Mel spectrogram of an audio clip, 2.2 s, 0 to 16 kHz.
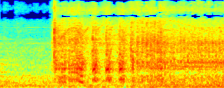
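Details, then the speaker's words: Toyota Innova 2KD diesel during alternator/charging system test, battery light had been on: a few quick cranking beats then immediate start into steady clattery idle; cranking normal at over 11 volts. Normal cranking and start. "The car engine is on. Let's see!!! Cranking result is normal, cranking voltage is 11 volts more."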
